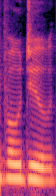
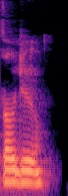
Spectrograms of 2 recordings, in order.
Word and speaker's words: Vodou: And how the sort of knee-jerk white people reaction, the culture of whiteness's response to, how do we say it? Vodou? – Yeah. I say Vodou. There's, you know, a bunch of different ways to say it, but you're good with Vodou.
